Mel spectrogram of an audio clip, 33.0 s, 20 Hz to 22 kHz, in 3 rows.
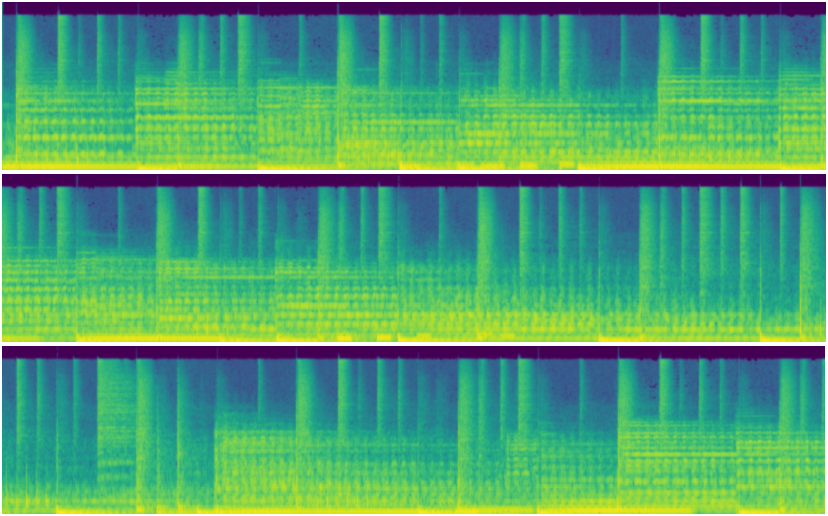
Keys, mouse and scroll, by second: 2.9-8.2 shift+drag, 8.2-12.4 shift+drag, 13.3 Delete, 14.9 F4, 15.3 right click, 16.7-21.1 drag, 21.1 right click, 22.5 click, 25.3 right click, 27.3 click, 29.2-31.1 typing, 31.9 Return.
